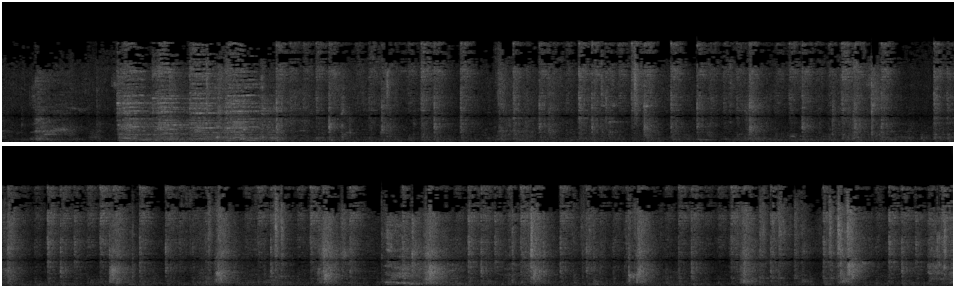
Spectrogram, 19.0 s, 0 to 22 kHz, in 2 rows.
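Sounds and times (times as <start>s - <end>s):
indistinct audience chatter: 0.0s - 19.0s.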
